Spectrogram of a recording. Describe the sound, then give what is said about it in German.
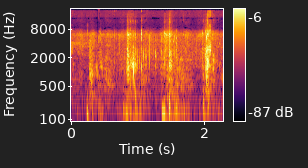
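Footsteps crunch softly through a foggy forest at about 1140 meters altitude, a few quiet, unhurried steps at an even walking pace. “Ich laufe hier durch einen sehr nebligen Wald auf 1140 Meter Höhe.”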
